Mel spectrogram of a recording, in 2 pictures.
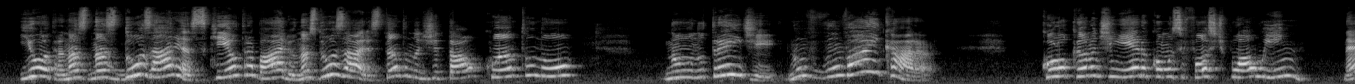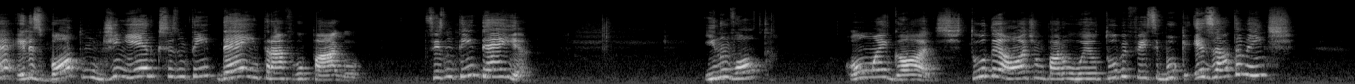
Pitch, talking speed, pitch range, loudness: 350 Hz, 135 wpm, 290-390 Hz, -19 LUFS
